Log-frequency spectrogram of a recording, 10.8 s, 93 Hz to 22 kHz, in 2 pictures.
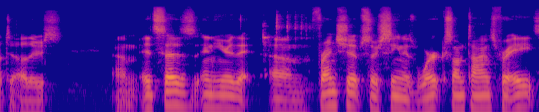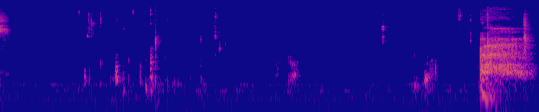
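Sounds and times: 
speech: 0.0 - 5.6, 10.2 - 10.4
person sipping and swallowing water: 6.2 - 10.7.

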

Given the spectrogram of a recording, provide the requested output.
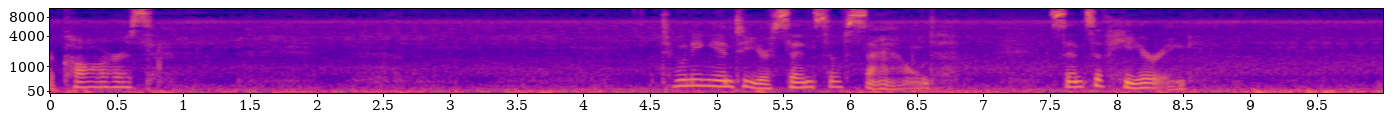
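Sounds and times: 
speech: 0.0 - 1.0, 4.7 - 6.8, 7.6 - 8.7
cicadas chirping outdoors: 0.0 - 9.9.

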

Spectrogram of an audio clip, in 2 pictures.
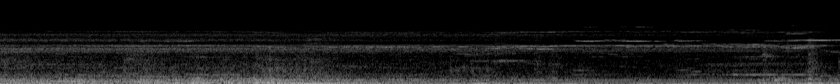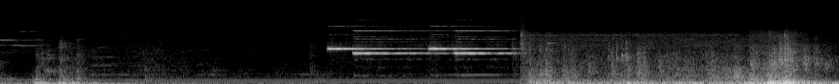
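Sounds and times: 
commuter train rumble on the Tohoku Main Line: 0.0 - 11.0, 11.9 - 16.7
brief chime inside a commuter train: 11.7 - 13.7.

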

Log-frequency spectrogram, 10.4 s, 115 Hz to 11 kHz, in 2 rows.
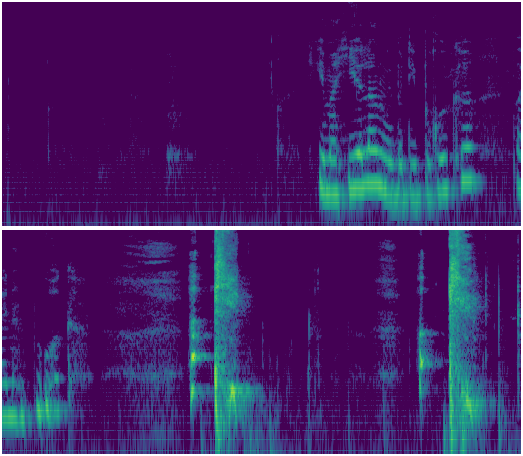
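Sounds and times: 
quiet breathing: 2.7 - 3.1, 4.7 - 5.2, 5.8 - 7.1, 8.5 - 9.3
speech: 3.2 - 6.1
person sneezing: 7.0 - 7.8, 9.3 - 10.2.

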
